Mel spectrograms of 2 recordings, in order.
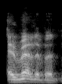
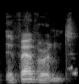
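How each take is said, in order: First: "Irrelevant" with an L in the third syllable; wrong word, irrelevant. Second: "irreverent" with V before the second R; corrected word, irreverent. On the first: Coach trying out the word he was given, "Irrelevant" with L. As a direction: say "Irrelevant" firmly, ending le-vant. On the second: Coach correcting the word to "irreverent", stressed on REV. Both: Shown as a demonstration. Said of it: "No, no, it's ir".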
